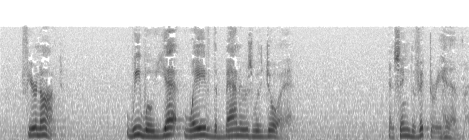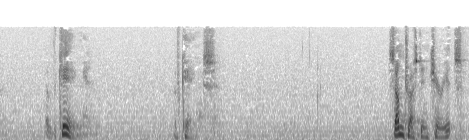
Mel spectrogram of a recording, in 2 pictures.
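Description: An elderly man speaks calmly and close by, in short bursts with pauses.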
